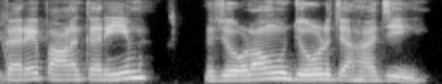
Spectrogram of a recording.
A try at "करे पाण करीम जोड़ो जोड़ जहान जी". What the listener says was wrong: जहान जी, जहान जी। जी, ये गुन्ना नहीं है, जहान जी।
